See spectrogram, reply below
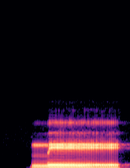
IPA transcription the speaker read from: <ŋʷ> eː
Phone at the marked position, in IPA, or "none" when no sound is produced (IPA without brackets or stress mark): m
